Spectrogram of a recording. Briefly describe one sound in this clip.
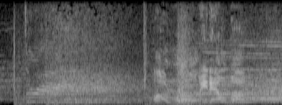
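A wrestler's body thuds onto the ring mat.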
